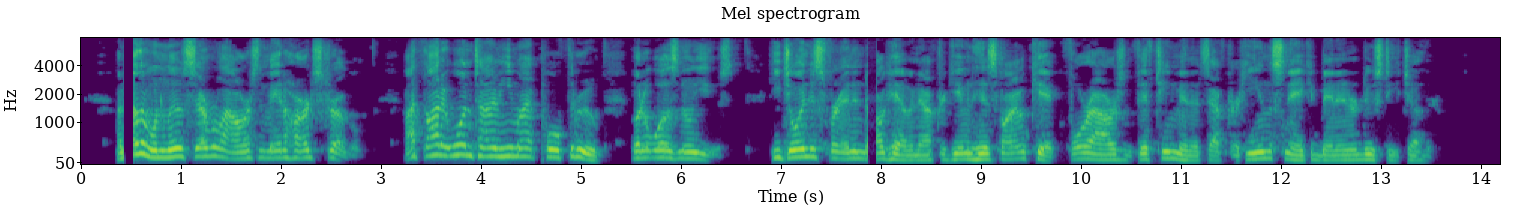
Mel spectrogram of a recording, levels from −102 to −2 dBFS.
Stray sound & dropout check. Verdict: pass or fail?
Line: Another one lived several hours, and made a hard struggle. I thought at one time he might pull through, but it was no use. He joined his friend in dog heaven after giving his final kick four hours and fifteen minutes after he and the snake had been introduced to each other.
fail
